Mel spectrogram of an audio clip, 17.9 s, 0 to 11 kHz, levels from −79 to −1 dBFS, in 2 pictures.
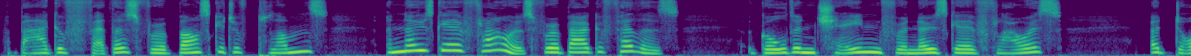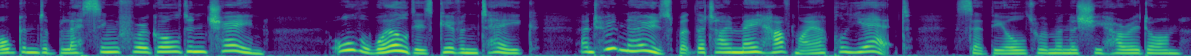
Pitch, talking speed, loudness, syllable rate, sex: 235 Hz, 205 wpm, -19 LUFS, 5.0 syllables/s, female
